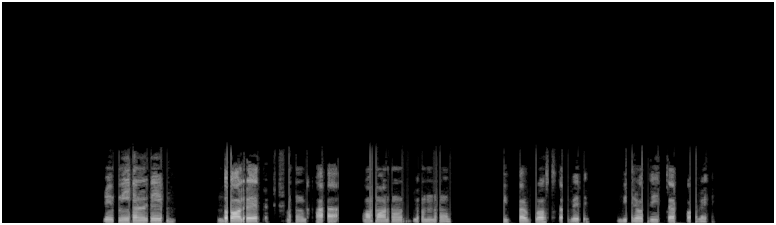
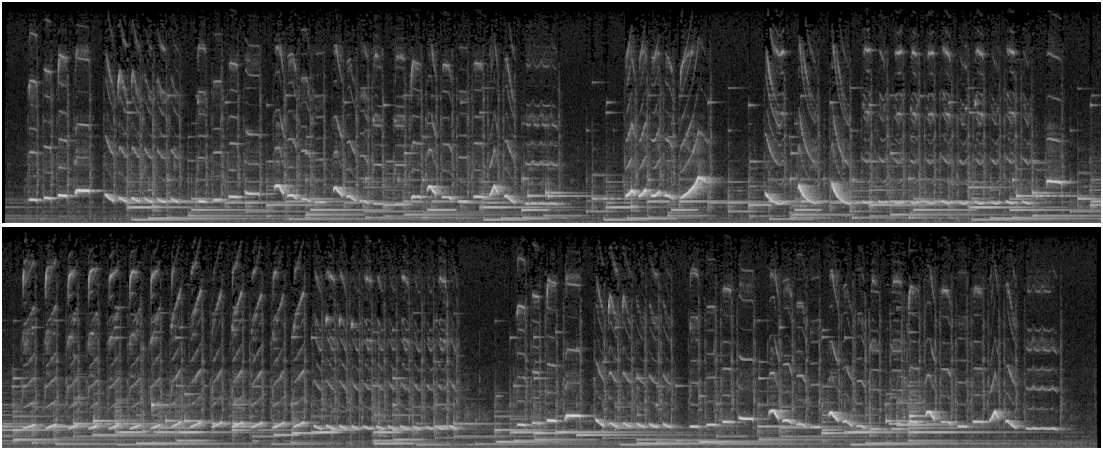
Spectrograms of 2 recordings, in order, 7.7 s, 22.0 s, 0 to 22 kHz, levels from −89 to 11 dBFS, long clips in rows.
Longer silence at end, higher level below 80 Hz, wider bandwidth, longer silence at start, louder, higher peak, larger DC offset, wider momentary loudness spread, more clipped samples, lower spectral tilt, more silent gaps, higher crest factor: first, 0.7 s vs 0.4 s; about the same, -56 dBFS vs -54 dBFS; second, 7.6 kHz vs over 20 kHz; first, 1 s vs 0.05 s; second, -23 LUFS vs -15 LUFS; about the same, -2 dBFS vs 0 dBFS; second, under 0.1% vs 0.3%; first, 17 LU vs 10 LU; neither; first, -6 dB/octave vs 1.5 dB/octave; first, 1.80-2.15 s, 2.73-2.77 s, 3.43-3.60 s, 4.54-5.01 s, 5.92-6.15 s vs none; first, 24 dB vs 18 dB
